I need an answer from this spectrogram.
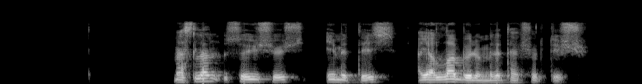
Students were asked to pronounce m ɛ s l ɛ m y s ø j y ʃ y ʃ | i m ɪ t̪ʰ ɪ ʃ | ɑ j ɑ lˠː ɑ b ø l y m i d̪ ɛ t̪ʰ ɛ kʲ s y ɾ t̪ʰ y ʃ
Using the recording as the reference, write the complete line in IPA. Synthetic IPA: m ɛ s l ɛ n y s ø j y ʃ y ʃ | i m ɪ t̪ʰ ɪ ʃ | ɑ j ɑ lˠː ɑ b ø l y m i d̪ ɛ t̪ʰ ɛ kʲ ʃ y ɾ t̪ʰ y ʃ

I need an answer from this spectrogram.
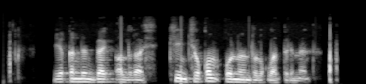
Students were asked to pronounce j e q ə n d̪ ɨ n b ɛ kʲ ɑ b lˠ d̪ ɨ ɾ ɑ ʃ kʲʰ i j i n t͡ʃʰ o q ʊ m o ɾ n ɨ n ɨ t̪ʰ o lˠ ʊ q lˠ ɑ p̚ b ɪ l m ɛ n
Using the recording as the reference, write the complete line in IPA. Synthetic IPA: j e q ə n d̪ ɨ n b ɛ kʲ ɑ lˠ d̪ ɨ ɾ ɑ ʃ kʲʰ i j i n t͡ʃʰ o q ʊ m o ɾ n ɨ n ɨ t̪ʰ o lˠ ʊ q lˠ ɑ p̚ b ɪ ɾ m ɛ n

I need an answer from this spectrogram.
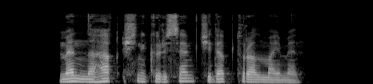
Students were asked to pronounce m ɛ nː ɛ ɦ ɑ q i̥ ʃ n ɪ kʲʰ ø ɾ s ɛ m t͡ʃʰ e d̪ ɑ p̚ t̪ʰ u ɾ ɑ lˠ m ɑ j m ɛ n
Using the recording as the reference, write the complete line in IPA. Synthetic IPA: m ɛ nː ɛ ɦ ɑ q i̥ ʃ n ɪ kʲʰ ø ɾ s ɛ m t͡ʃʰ i d̪ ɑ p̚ t̪ʰ u ɾ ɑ lˠ m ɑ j m ɛ n

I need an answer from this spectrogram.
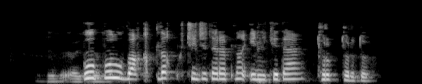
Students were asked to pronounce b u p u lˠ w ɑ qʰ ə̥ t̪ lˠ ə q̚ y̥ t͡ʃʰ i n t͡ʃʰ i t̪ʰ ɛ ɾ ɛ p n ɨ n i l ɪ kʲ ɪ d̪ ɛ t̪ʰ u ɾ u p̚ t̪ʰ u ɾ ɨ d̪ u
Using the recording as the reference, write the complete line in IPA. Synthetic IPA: b u p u lˠ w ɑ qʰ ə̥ t̪ lˠ ə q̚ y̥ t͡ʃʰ i n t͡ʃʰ i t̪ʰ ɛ ɾ ɛ p n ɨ ŋ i l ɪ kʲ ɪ d̪ ɛ t̪ʰ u ɾ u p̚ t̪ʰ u ɾ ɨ d̪ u

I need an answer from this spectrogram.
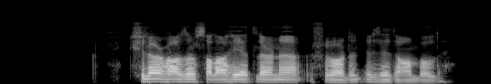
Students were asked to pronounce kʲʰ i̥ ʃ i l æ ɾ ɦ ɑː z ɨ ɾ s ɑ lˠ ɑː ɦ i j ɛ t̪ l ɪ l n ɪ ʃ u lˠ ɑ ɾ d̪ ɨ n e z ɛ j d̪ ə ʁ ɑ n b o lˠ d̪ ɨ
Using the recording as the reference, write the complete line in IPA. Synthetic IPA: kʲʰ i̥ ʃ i l æ ɾ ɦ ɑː z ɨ ɾ s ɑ lˠ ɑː ɦ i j ɛ t̪ l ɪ ɾ n ɪ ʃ u lˠ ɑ ɾ d̪ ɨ n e z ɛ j d̪ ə ʁ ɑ n b o lˠ d̪ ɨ

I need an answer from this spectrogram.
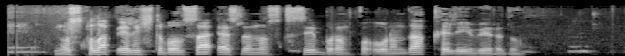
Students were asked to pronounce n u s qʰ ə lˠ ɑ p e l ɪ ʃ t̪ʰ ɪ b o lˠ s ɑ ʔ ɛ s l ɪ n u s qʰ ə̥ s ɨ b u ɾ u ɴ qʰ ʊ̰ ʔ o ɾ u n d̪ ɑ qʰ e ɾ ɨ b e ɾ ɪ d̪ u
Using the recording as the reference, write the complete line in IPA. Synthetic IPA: n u s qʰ ə lˠ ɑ p e l ɪ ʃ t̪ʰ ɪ b o lˠ s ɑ ʔ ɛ s l ɪ n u s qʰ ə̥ s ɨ b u ɾ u ɴ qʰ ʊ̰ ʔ o ɾ u n d̪ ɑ qʰ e l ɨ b e ɾ ɪ d̪ u

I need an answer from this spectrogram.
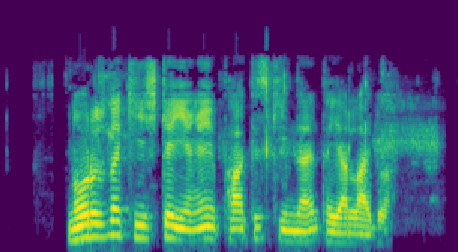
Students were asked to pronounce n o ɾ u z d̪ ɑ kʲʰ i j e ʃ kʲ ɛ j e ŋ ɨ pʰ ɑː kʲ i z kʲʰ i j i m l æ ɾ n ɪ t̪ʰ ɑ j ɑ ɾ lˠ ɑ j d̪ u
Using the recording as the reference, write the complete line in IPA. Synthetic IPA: n o ɾ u z d̪ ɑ kʲʰ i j i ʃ kʲ ɛ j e ŋ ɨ pʰ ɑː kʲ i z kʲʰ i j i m l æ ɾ n ɪ t̪ʰ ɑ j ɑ ɾ lˠ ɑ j d̪ u

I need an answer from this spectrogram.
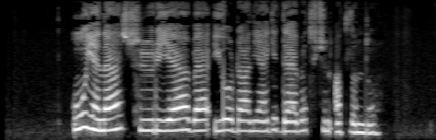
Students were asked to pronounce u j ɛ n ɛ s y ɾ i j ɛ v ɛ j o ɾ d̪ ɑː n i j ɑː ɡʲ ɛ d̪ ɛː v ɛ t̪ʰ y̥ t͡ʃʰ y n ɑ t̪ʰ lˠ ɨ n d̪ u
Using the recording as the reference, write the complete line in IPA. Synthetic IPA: u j ɛ n ɛ s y ɾ i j ɛ v ɛ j o ɾ d̪ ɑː n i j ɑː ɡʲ ɛ d̪ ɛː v ɛ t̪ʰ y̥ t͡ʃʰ y n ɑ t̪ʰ lˠ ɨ n d̪ u

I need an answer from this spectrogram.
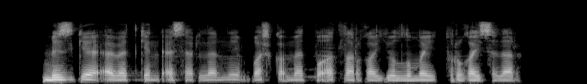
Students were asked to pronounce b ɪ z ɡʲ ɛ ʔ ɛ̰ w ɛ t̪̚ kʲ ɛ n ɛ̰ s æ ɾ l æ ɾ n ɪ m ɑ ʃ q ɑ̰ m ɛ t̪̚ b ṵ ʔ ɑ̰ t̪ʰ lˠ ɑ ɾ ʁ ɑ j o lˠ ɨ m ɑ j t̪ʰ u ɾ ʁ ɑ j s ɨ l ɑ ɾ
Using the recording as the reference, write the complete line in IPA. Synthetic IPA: b ɪ z ɡʲ ɛ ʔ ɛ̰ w ɛ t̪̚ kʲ ɛ n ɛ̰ s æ ɾ l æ ɾ n ɪ b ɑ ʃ q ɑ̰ m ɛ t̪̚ b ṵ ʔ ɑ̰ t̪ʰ lˠ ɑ ɾ ʁ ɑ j o lˠː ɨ m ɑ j t̪ʰ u ɾ ʁ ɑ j s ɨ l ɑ ɾ

